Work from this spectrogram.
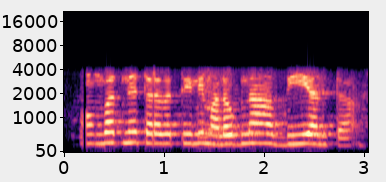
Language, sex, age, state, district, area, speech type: Kannada, female, 18-30, Karnataka, Chitradurga, urban, conversation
